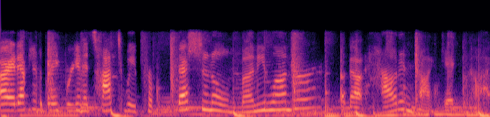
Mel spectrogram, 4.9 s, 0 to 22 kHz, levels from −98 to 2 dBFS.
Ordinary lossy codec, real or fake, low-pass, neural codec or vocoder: Opus, 32 kbps; fake; 7.2 kHz; codec, 16 kHz, 2 kbps, X-Codec, HuBERT features, trained on general audio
